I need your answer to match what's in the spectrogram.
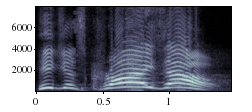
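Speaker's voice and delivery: loud, high, stretched emphasis; crying out. Shown as a demonstration. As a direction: belt out the words, drawing them long. Voicing how the leper cried out.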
